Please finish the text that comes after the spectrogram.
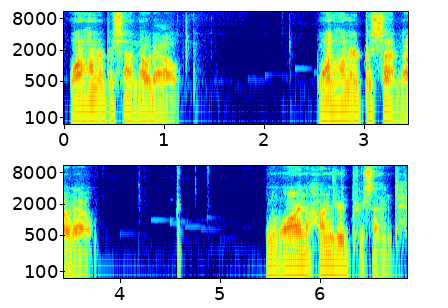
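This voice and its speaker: A man's voice: medium pitch, slow, a little mellow, no room sound, studio quality, soft background music. A man in his thirties chatting casually with viewers while playing a game on a live stream, rambling and swearing, often calling people bro and dude. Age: 30s.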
